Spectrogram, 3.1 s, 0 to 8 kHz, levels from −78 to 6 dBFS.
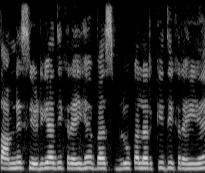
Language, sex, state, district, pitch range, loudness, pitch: Hindi, female, Chhattisgarh, Bilaspur, 230-250 Hz, -17 LUFS, 235 Hz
